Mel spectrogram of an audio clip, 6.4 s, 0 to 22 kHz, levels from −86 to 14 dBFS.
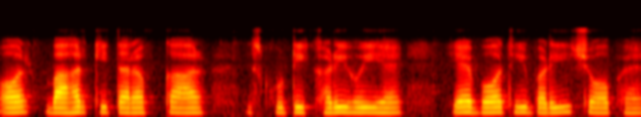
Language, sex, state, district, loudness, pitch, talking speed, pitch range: Hindi, female, Chhattisgarh, Korba, -21 LUFS, 175 Hz, 140 wpm, 175-185 Hz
